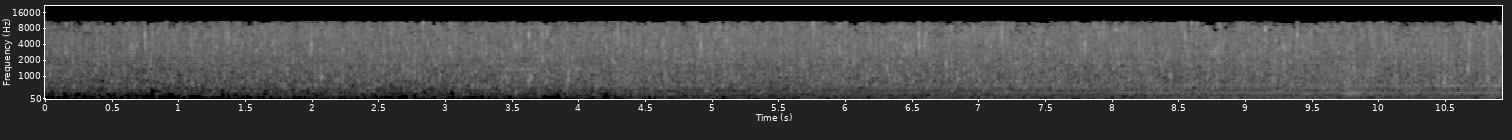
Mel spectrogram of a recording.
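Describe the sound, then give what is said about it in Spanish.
Water flooding across a floor in a thriller film scene: a steady, broad rushing and pouring noise throughout, faint overall, with a low hum that joins partway through. “Observa el agua que inunda el suelo. Una silla flota.”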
